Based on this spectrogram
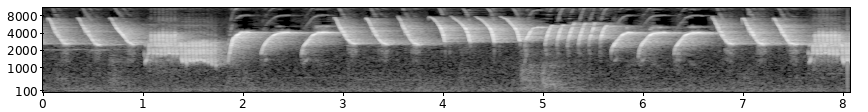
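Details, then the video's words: Canary in full song, a varied, richly filled performance: fast descending whistled slurs, a brief buzzy rattle, then rising upslurred notes and quick trills at a rapid pace. "KENARI GACOR CENGKOK ISTIMEWA,ISIAN MEWAH"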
